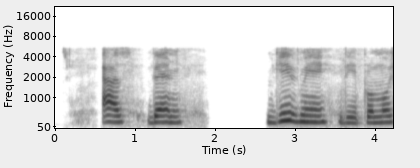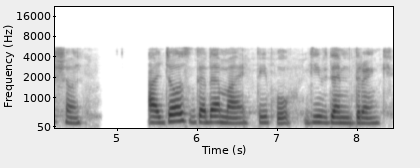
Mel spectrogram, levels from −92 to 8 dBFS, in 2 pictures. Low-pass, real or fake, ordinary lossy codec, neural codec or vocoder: 5.4 kHz; fake; none; codec, 16 kHz, 4 kbps, FunCodec, trained on LibriTTS, 50 frames a second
